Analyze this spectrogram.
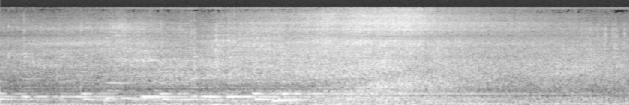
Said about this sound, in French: Là, je crois que c'est lui qui arrive en voiture.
